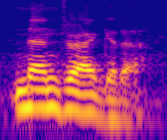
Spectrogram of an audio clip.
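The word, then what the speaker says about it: 'Ndrangheta: Pronounce that name again for me? Ndrangheta. Ndrangheta. And that is Italian.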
